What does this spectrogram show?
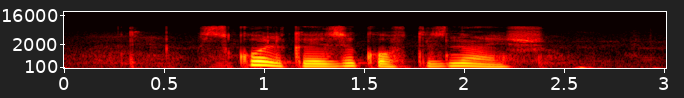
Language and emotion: Russian, neutral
